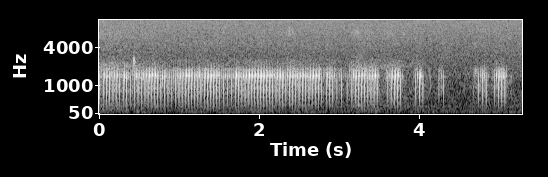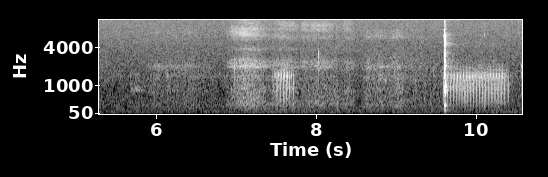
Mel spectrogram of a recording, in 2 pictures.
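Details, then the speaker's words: Somnics iNAP intermittent negative air pressure device for obstructive sleep apnea running in the mouth: steady soft motor buzz with pulsed breaks, then faint hiss and click, as suction seals the mouth and pulls the soft palate, uvula and tongue forward. "i turn it on and i have to assist it in suctioning my mouth closed what it's going to do it's going to pull all my soft tissue so my soft palate my uvula in my tongue it's going to pull all of that forward as it sucks the air out of my mouth basically vacuum sealing it"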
